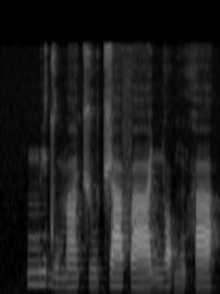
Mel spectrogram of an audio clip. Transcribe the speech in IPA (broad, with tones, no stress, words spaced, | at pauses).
mi˦du˨mã˧ t͡ʃu˨t͡ʃa˦faː˧ ɲɔ˦˨ɡũ˧ha˦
